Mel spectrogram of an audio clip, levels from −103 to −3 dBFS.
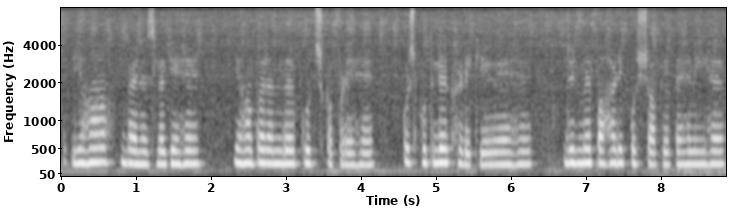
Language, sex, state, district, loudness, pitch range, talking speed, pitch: Hindi, female, Himachal Pradesh, Shimla, -16 LUFS, 220-240 Hz, 140 wpm, 230 Hz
